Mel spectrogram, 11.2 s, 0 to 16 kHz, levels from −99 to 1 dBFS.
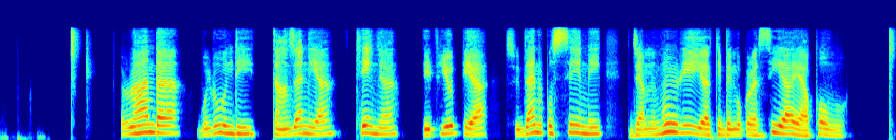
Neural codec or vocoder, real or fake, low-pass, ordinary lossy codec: codec, 16 kHz, 0.5 kbps, X-Codec, HuBERT features, trained on general audio; fake; 7.2 kHz; none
